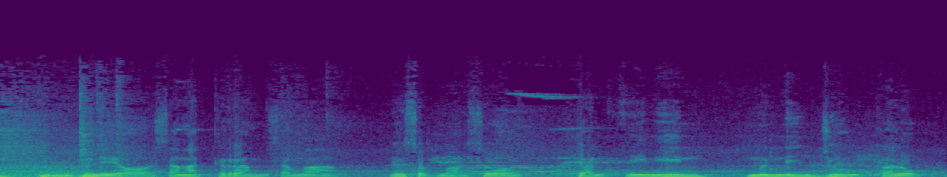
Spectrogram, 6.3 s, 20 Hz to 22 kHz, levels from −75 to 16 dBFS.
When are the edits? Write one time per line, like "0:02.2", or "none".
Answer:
none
